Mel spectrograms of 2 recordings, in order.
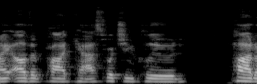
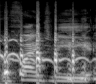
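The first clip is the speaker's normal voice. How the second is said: squeaky laugh through the words; 11 dB louder than usual. Real, not acted. Host picturing finding his own ghost, laughing. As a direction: crack up while saying it.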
